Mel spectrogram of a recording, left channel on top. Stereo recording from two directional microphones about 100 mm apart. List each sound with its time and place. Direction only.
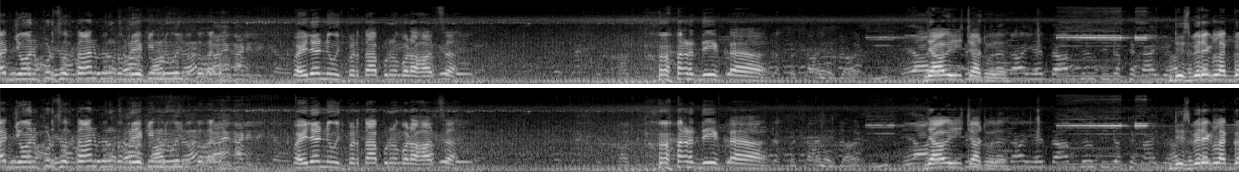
0.0 s speech: 5° left (ahead or behind)
6.5 s speech: 5° left (ahead or behind)
9.1 s speech: 80° left
10.3 s speech: 55° left (ahead or behind)
11.7 s speech: 60° left (ahead or behind)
